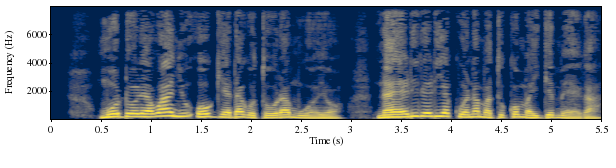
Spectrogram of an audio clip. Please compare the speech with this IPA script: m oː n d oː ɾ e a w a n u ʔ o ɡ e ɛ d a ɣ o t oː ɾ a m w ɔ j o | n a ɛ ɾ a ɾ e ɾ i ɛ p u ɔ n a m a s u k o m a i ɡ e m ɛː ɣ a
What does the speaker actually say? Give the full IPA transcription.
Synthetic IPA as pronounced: m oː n d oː ɾ e a w a ɲ u ʔ o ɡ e ɛ d a ɣ o t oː ɾ a m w ɔ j ɔ | n a ɛ ɾ i ɾ e ɾ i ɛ k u ɔ n a m a t u k o m a i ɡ e m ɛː ɣ a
